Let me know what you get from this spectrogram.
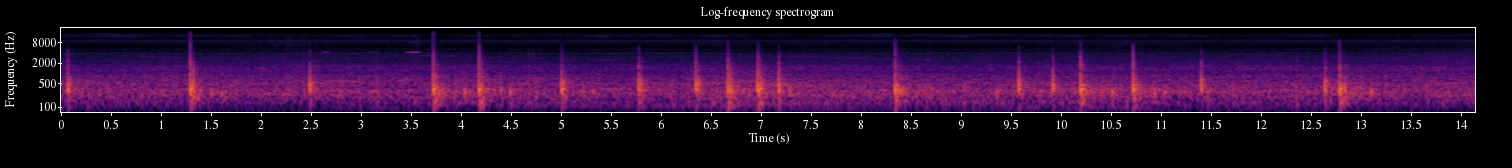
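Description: Aerial fireworks shells bursting about a kilometre away: a string of sharp booms at irregular intervals, some in quick pairs or clusters, over a steady background noise.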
